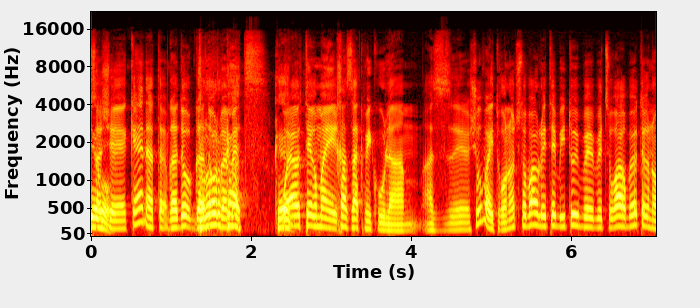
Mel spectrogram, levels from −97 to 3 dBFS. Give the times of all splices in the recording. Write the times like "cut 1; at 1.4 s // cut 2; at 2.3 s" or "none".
cut 1; at 1.0 s // cut 2; at 3.1 s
